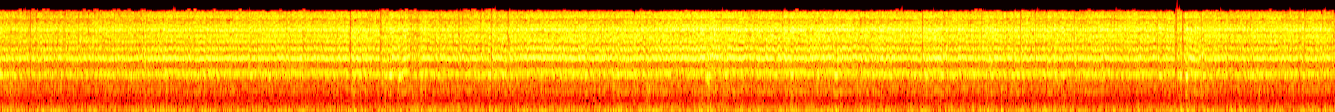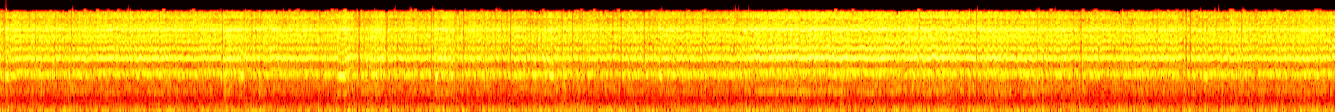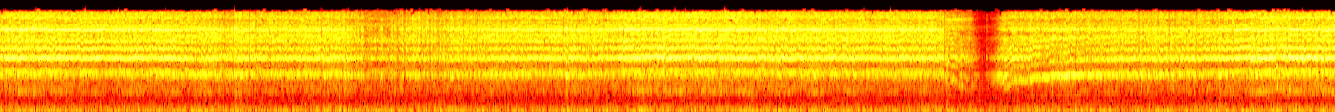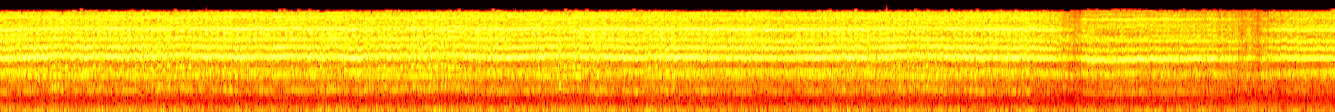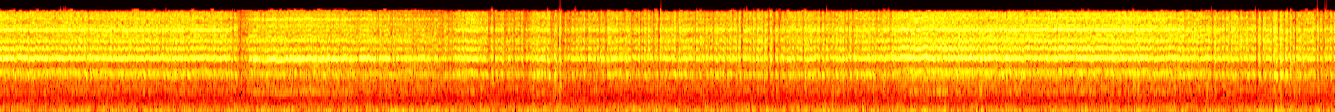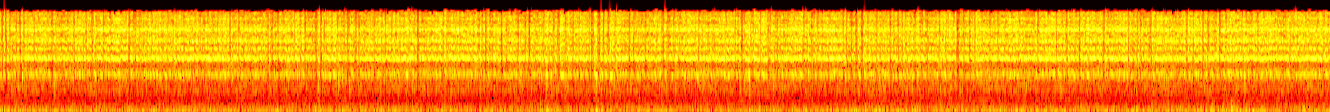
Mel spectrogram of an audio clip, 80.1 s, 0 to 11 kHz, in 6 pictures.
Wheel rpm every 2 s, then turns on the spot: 160, 160, 160, 160, 160, 160, 160, 160, 160, 160, 160, 160, 160, 160, 160, 160, 160, 160, 110, 160, 160, 160, 160, 160, 160, 160, 160, 160, 160, 160, 160, 160, 160, 160, 160, 160, 160, 160, 160, 160.
none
